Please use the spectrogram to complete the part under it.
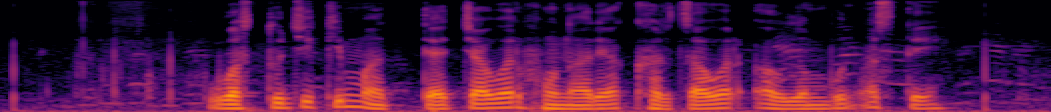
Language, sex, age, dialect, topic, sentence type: Marathi, male, 25-30, Northern Konkan, banking, statement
